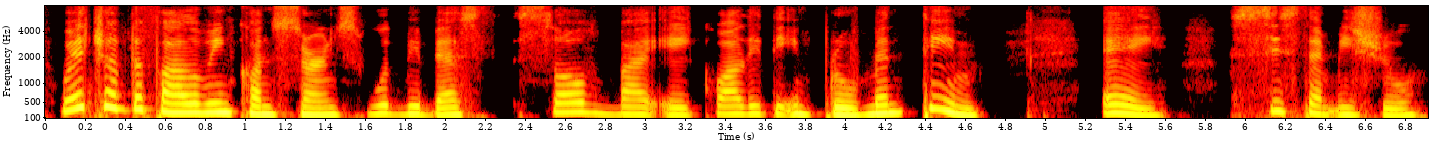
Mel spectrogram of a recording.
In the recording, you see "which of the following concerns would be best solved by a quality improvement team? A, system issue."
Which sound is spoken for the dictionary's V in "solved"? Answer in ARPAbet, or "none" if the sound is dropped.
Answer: V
